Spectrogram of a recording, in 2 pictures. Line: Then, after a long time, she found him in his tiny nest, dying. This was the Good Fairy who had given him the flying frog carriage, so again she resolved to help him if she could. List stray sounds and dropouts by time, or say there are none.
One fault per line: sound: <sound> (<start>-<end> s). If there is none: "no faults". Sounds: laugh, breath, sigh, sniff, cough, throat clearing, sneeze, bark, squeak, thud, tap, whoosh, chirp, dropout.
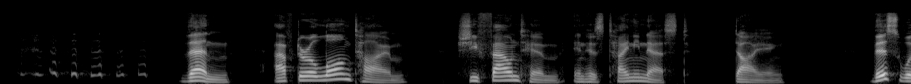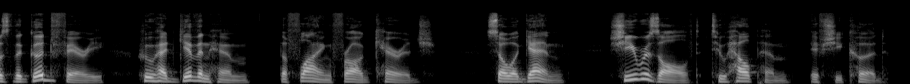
sound: laugh (0.2-1.5 s)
